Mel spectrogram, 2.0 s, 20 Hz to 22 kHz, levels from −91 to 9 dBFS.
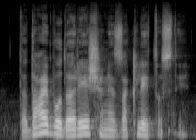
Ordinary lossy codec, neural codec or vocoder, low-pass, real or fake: none; none; 19.8 kHz; real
